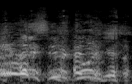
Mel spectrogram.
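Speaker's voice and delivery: high-pitched, laughing plea of innocence; mock protest. Retelling his defence to the co-hosts, mock protest.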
